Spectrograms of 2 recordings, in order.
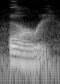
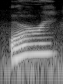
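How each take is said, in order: First: Said in the usual way. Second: "Orrery?" higher, as an unsure question; questioning repeat. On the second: Real, not acted. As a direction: repeat "Orrery?" with pitch lifted, checking the name. Doubts her reading of the name.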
